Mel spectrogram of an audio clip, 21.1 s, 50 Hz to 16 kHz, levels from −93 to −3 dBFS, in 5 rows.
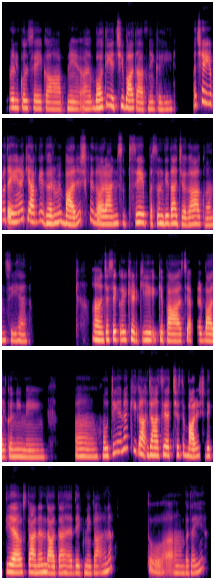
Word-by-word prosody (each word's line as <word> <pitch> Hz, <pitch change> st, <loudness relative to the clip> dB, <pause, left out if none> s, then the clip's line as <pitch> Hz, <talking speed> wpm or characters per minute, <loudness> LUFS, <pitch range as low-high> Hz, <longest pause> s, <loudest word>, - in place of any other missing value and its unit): बिल्कुल, 210 Hz, -1 st, 0 dB
सही 195 Hz, -2 st, -3 dB
कहा 180 Hz, -1 st, -2 dB
आपने 175 Hz, +2 st, -5 dB
अ, 185 Hz, 0 st, -4 dB
बहुत 220 Hz, +3 st, +3 dB
ही 280 Hz, -, -2 dB
अच्छी 250 Hz, +2 st, -3 dB
बात 200 Hz, -1 st, +3 dB
आपने 180 Hz, +1 st, -3 dB
कही। 175 Hz, 0 st, -7 dB, 0.5 s
अच्छा, 280 Hz, +8 st, -2 dB
ये 330 Hz, -3 st, +1 dB
बताइए 260 Hz, -4 st, +3 dB
ना 305 Hz, -, 0 dB
कि -, -, +3 dB
आपके 260 Hz, +2 st, -1 dB
घर 220 Hz, -1 st, +3 dB
में 245 Hz, -1 st, 0 dB
बारिश 210 Hz, +4 st, +4 dB
के 295 Hz, -, -3 dB
दौरान 205 Hz, +1 st, +3 dB
सबसे 240 Hz, +3 st, +1 dB, 0.2 s
पसंदीदा 220 Hz, +2 st, +2 dB
जगह 200 Hz, +3 st, +2 dB
कौन-सी 185 Hz, +1 st, -5 dB
है? 180 Hz, -2 st, -4 dB, 1.3 s
अ, 210 Hz, -2 st, +5 dB
जैसे 215 Hz, +1 st, +2 dB
कोई 215 Hz, 0 st, 0 dB
खिड़की 205 Hz, -1 st, +1 dB, 0.2 s
के 210 Hz, -, +1 dB
पास 185 Hz, -1 st, +3 dB
या -, -, +1 dB
फिर 195 Hz, -1 st, -7 dB
बालकनी 190 Hz, +1 st, +1 dB
नई 180 Hz, -1 st, -4 dB, 0.7 s
अ, -, -, -7 dB, 0.5 s
होती 210 Hz, +7 st, -1 dB
है 320 Hz, -, -4 dB
ना 410 Hz, +3 st, -3 dB
कि 350 Hz, -, -5 dB
का 250 Hz, -2 st, +5 dB
जहाँ 220 Hz, -1 st, +5 dB
से 240 Hz, -, +3 dB
अच्छे 230 Hz, +1 st, -1 dB
से 235 Hz, +2 st, -7 dB
बारिश 200 Hz, +3 st, +4 dB
दिखती 210 Hz, 0 st, -2 dB
है, 195 Hz, -1 st, +8 dB
उसका 200 Hz, 0 st, -1 dB
आनंद 195 Hz, +1 st, +2 dB
आता 180 Hz, 0 st, +2 dB
है 180 Hz, -1 st, -3 dB
देखने 185 Hz, 0 st, -4 dB
का, 180 Hz, +1 st, -4 dB
है 205 Hz, -, -5 dB
ना? 275 Hz, +6 st, -5 dB, 0.7 s
तो -, -, -6 dB
अ, 185 Hz, 0 st, -7 dB
बताइए? 185 Hz, +10 st, -7 dB
205 Hz, 175 wpm, -22 LUFS, 185-225 Hz, 1.3 s, है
